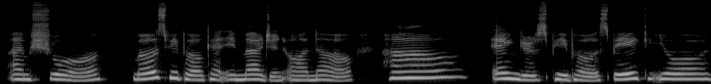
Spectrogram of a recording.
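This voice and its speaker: A woman teaching English speaking tips, explaining step by step and often checking in with a quick question. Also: a little high, darkish tone, low-quality recording. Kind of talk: spoken language lesson.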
